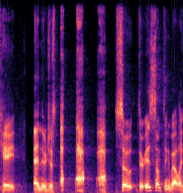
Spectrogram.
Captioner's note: gags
